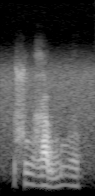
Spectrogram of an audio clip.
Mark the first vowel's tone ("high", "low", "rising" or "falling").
low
